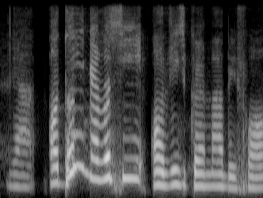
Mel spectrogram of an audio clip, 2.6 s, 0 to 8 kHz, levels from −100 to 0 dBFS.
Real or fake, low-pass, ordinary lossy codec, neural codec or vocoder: fake; 7.2 kHz; none; codec, 32 kHz, 1.9 kbps, SNAC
